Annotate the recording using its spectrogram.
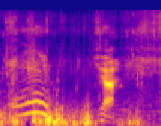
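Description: A man's voice calling out over wind noise on the microphone: a long call that rises and then falls in pitch, then a short, higher word.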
